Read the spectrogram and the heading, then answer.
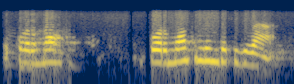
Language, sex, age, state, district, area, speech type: Odia, female, 45-60, Odisha, Angul, rural, conversation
